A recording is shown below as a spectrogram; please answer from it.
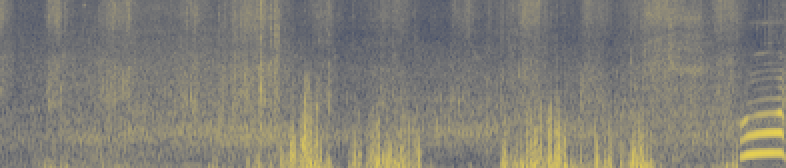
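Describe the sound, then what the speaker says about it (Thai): Cool wind gusts outdoors on a chilly January day, buffeting the microphone in loud, rumbling surges that rise and fade several times, ending with a brief higher tone. "ลมเย็น"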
